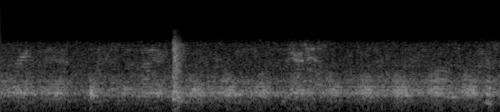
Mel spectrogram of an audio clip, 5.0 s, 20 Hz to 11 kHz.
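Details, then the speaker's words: Fetal heartbeat on Doppler at 12 weeks 3 days: fast, rhythmic whooshing pulses near 170 a minute, like a galloping horse, distinct from the mother's squishier sound. "mom sounds more like a squshy noise bab sounds like the galing horse"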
